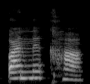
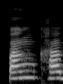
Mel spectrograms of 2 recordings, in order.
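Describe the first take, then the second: First: The n is pronounced as a clear separate sound. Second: The n is hidden as a nasal hum. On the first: The speaker calls it wrong. "Clear बोलते हैं ... पन-खा सही नहीं है" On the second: The speaker calls it right. "नून की ना की आवाज़ को छुपाते हैं"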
